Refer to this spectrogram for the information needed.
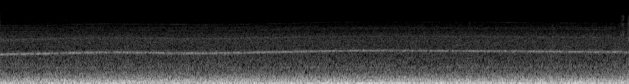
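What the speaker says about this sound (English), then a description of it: "Those engines are working overtime today." Fenix A320 airliner engines in a flight sim, a loud continuous roar with a steady high whine through it, held unbroken for the whole stretch with no talk.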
